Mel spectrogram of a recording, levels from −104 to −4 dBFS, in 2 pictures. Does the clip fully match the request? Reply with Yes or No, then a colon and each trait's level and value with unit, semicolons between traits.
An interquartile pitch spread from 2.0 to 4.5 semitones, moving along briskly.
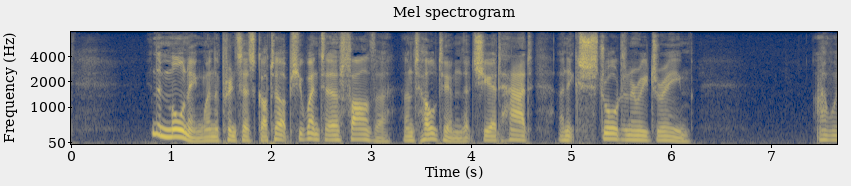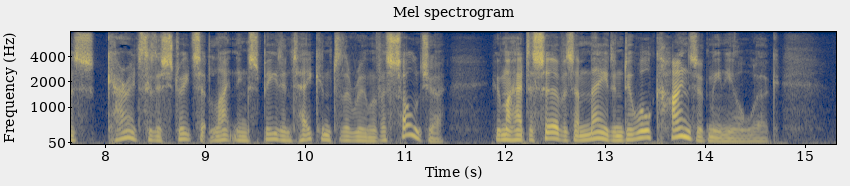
No: average, 5.3 semitones; fast, 215 wpm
